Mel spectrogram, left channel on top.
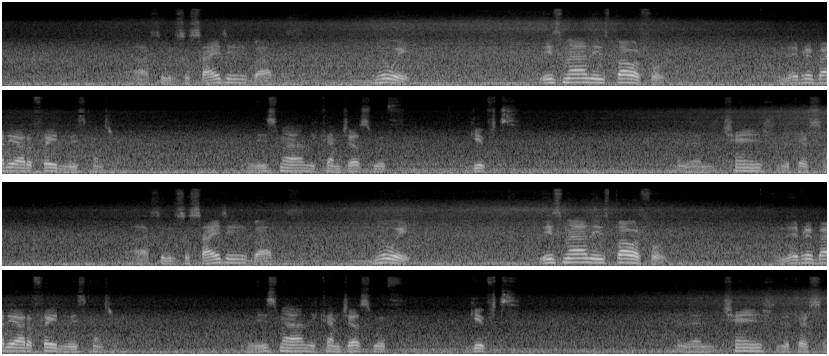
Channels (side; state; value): both; normal; correlation 0.73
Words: civil society, but no way. This man is powerful, and everybody are afraid in this country. And this man, he comes just with gifts, and then change the person.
